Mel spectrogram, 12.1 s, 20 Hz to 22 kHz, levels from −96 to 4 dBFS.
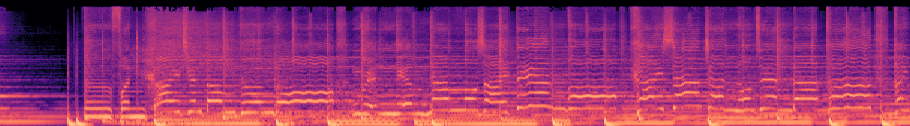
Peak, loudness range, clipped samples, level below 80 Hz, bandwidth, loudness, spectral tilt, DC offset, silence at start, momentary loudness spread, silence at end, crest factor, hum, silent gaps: -4 dBFS; 1 LU; under 0.1%; -22 dBFS; 19 kHz; -16 LUFS; -5 dB/octave; under 0.1%; 0 s; 2 LU; 0 s; 12 dB; none; none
